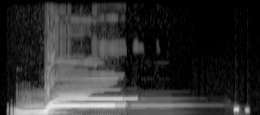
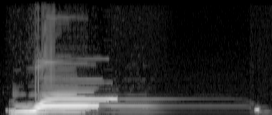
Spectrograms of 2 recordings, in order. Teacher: یہ جو مد ہے اس کو آپ نے 3 سیکنڈ کھینچنا ہے، یہ مد لازم ہے، وا، شروع میں بھی ہونٹ گول ہوں گے، اور جب آپ اس کو ختم کرنے جائیں گے آخر میں بھی آپ نے ہونٹوں کو گول کرنا ہے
